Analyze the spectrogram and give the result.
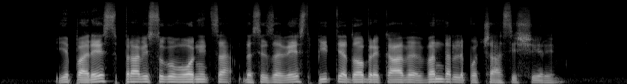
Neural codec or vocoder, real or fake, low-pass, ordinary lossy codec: codec, 44.1 kHz, 7.8 kbps, DAC; fake; none; none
